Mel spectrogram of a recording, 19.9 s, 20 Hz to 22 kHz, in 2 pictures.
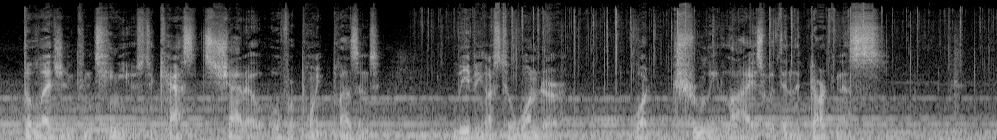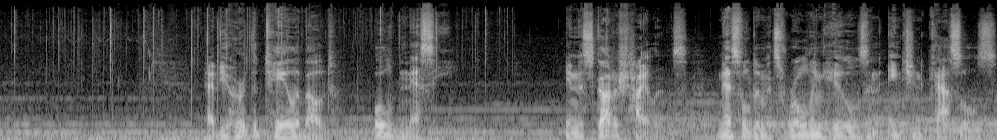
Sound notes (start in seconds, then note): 8.8 fire Crackles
